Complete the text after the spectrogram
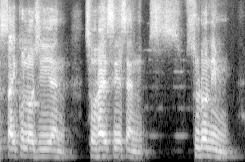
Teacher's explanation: We don't even make attempt to even slightly pronounce the p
